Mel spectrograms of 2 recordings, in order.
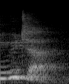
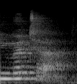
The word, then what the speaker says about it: Mütter: die Mütter gesund gesünder achtet hier genau auf die Aussprache u und ü werden nicht u und ü ausgesprochen ich mache es einmal falsch die Mutter die myüter die Laute werden eher wie o und ö gesprochen aber kurz die Mutter die Mütter gesund gesünder und jetzt kommen wir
